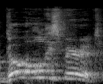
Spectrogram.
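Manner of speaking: high, loud cheering shout; cheerleader. Pretend. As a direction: cheer it on like a pep rally. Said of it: "Can I be a cheerleader for the Holy Spirit?".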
